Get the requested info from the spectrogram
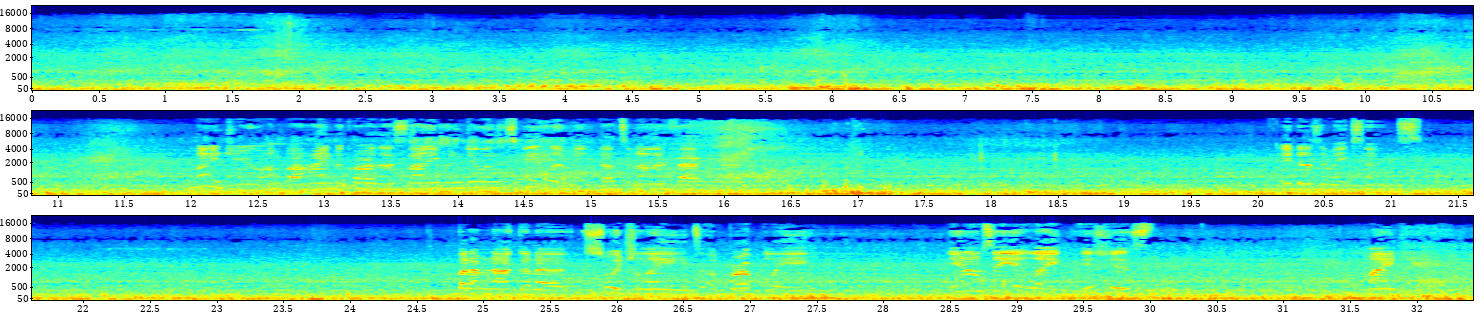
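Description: Steady low road and engine noise of a moving car, heard from inside the cabin.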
